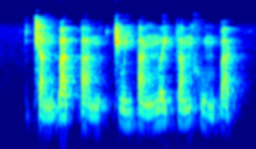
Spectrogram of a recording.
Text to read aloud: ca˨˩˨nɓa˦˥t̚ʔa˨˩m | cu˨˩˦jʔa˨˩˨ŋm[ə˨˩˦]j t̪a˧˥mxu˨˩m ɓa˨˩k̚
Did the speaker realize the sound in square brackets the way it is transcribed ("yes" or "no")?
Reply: no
